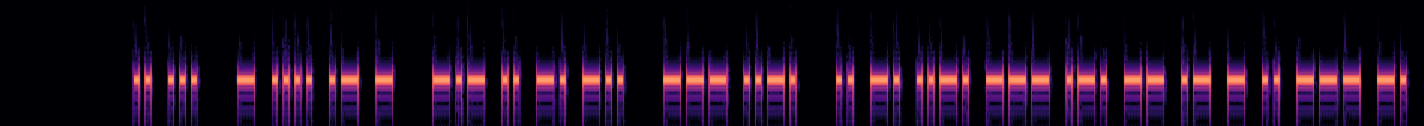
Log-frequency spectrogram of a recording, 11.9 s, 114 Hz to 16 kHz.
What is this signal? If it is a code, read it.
Morse code, heard as a keyed tone, about 25 wpm, 700 Hz. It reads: IS THAT KIND OF INFORMATION
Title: Sentences from Top 1000 Words - Review Part 3 - 25wpm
